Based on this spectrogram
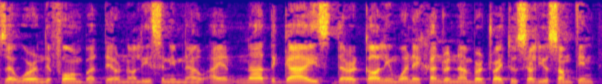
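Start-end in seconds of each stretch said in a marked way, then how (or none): none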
